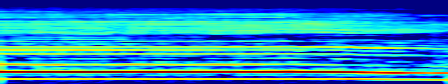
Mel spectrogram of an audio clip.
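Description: A man singing one long, loud, wordless held note, steady in pitch, that dips slightly and begins to fade near the end.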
